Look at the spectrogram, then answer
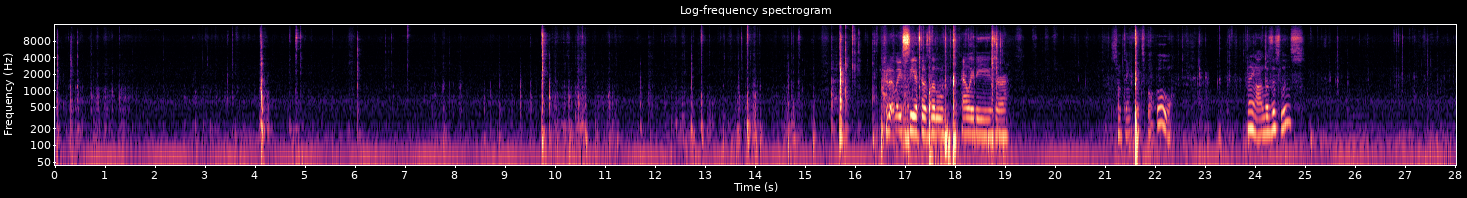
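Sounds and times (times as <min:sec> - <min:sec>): low steady hum: 0:00.0 - 0:28.0
small hard parts clicking: 0:06.6 - 0:19.1.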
